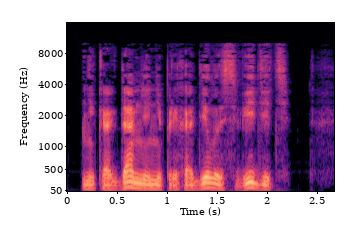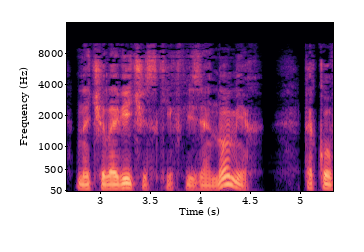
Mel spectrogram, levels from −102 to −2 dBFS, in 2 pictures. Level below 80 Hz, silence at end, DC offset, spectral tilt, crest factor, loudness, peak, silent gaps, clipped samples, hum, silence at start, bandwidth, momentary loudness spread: -44 dBFS; 0 s; under 0.1%; -5.5 dB/octave; 20 dB; -23 LUFS; -4 dBFS; 4.63-4.68 s; under 0.1%; none; 0.15 s; 10.5 kHz; 15 LU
